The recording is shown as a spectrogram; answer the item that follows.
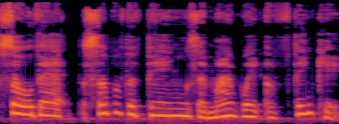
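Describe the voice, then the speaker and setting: A woman with an American accent speaks very slowly at a medium pitch, her somewhat breathy voice swinging very widely in pitch. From Washington, D.C., US. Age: 80s+. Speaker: elder sharing life memories. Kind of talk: personal storytelling monologue.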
